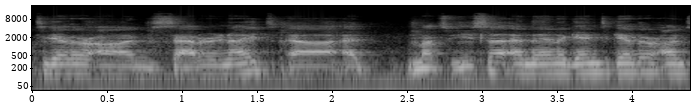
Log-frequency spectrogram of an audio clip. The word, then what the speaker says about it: Matsuhisa: Evan has just been on my case because I haven't pronounced the name of the restaurant. The restaurant they went to in Beverly Hills, Matsuhisa. Matsuhisa.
